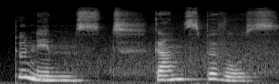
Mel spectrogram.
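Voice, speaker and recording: A woman speaks very slowly in a calm, soothing tone over noticeable background noise. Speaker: meditation guide. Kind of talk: guided meditation. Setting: studio, with soft ocean wave sounds in the background. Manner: slow, calm, soothing, gentle pacing with long pauses; soft-spoken, warm, inviting.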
